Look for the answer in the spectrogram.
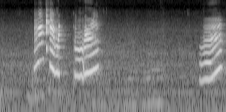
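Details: Pet Indian ringneck parrot, kept uncaged, talking: three short, speech-like utterances with rich harmonic stacks and nasal, slightly rising tones, separated by pauses, in a quiet indoor setting.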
